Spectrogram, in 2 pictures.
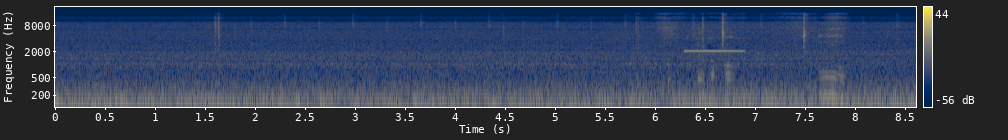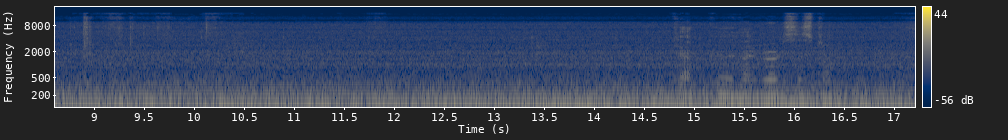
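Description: BNSF freight train boxcars rolling past across a grade crossing, heard from inside a waiting car as a steady low rumble, with a short high beep about six seconds in.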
